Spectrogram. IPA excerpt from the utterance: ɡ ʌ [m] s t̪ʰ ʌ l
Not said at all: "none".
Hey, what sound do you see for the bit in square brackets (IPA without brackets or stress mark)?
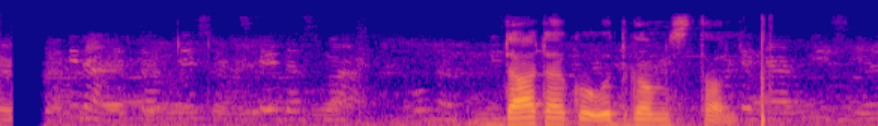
m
